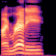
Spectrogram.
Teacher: If you say it with a falling tone, I'm ready, it's a statement.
